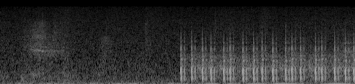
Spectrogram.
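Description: Video game gunfire erupts partway through: a rapid automatic burst of close, sharp shots following a quieter stretch of ambient game noise.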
